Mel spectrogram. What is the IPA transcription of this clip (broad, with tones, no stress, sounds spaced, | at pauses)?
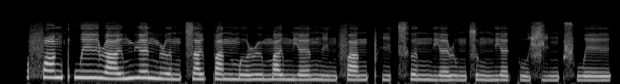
f ɑ˥ ŋ pʰ w e˥ ɪ̯ ɻ a˧˥ ɪ̯ m ɥ ɛ˥˩ n ɻ ə˨˩ n t͡s a˦ ɪ̯ p a˥ n m ɤ˧˥ ɻ ɻ̩˥˩ m a˥ ɪ̯ m j ɛ˧˥ n̪ i˨˩ n f a˧˥ n pʰ i˨˩ t͡sʰ ə˥ n n̪ j ɛ˧˥ ɻ ʊ˧˥ ŋ s ʊ˥˧ ŋ n̪ j ɛ˥˩ k u˨˩ ɕ i˧˥ ŋ ʈ͡ʂʰ w e˥ ɪ̯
